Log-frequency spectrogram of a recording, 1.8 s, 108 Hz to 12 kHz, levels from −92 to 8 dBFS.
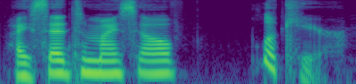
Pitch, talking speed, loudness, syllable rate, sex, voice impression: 200 Hz, 200 wpm, -18 LUFS, 6.7 syllables/s, female, very feminine, adult-like, very thin, tensed, slightly powerful, very bright, very soft, very clear, very fluent, cool, very intellectual, very refreshing, sincere, calm, very friendly, very reassuring, very unique, very elegant, wild, very sweet, very lively, very kind, slightly intense, slightly light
